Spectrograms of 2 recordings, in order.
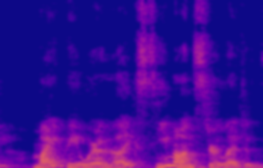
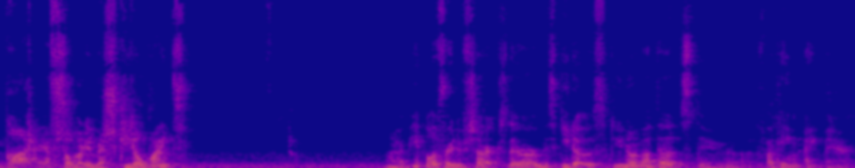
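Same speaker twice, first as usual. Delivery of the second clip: much softer, trailing into a whisper; muttered aside; 3 semitones lower, 13 dB quieter than usual. Real, not acted. Complaining to herself about mosquito bites, under her breath. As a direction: mumble it to yourself, fed up.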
